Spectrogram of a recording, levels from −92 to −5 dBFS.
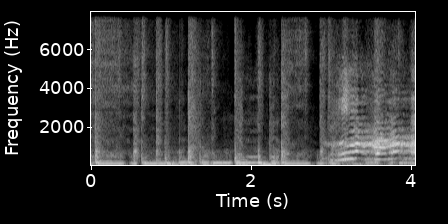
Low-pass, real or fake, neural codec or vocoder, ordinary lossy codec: none; fake; codec, 16 kHz, 4 kbps, FreqCodec, smaller model; none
